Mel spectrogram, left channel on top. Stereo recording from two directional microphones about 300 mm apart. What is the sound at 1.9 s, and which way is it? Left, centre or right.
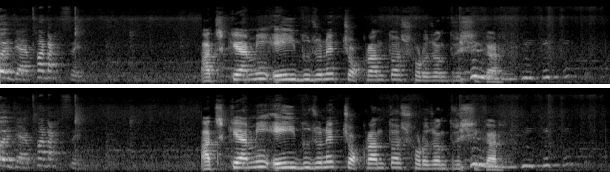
Speech, centre.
